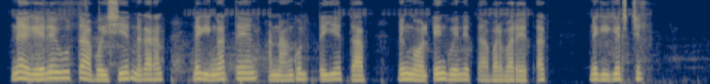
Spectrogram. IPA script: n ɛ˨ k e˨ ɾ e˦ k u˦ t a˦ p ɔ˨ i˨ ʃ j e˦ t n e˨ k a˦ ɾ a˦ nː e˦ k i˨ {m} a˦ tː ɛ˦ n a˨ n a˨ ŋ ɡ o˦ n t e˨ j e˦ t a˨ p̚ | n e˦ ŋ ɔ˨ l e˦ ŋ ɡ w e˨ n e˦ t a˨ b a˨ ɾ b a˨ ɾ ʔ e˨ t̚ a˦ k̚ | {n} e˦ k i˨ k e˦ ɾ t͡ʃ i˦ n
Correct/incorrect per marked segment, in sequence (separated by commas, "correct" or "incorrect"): incorrect, correct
